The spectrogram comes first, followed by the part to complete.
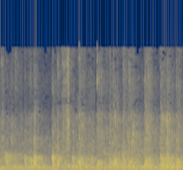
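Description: A small group clapping hands, a quick, irregular run of claps.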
